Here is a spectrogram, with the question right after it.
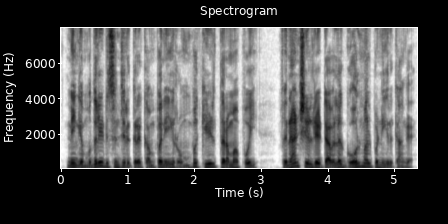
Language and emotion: Tamil, disgusted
